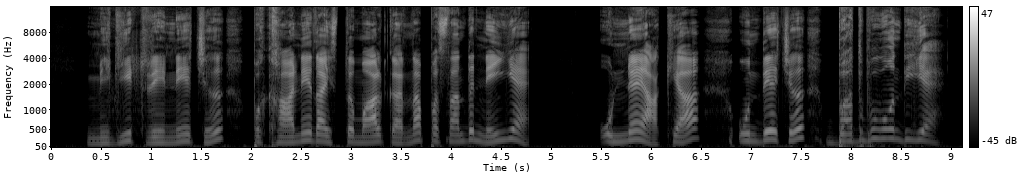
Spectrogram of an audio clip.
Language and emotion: Dogri, disgusted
